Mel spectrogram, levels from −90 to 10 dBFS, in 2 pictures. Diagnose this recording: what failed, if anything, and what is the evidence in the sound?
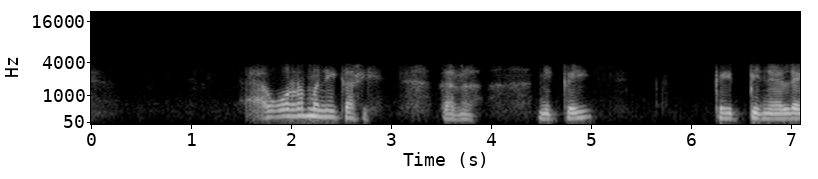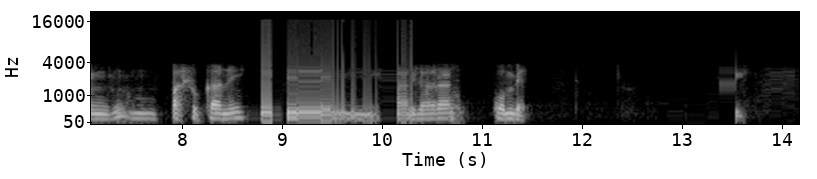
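At the codec stage, the whole speech clip has passed through the iLBC codec. Nothing sits below about 150 Hz or above 3.5 kHz. The voice is plainly rough and synthetic. Its frame-by-frame character fits iLBC's 20 ms mode at 15.2 kbps.

From 8.64 to 10.28 s and again from 12.76 to 14.16 s, the voice collapses into a rigid 50 Hz metallic buzz. That is robotic sound from repeated short buffers. A 50 Hz pitch means 20 ms chunks are being replayed, and most of the real audio in those spans is skipped. The likely cause is a driver or buffer underrun.

Between 10.60 and 10.82 s, lost iLBC frames cause a network-stage fault. About 160 ms of audio is missing across 200 ms. The longest run is well under a tenth of a second. This points to about eight dropped 20 ms frames. The decoder fills each gap with a held, breathy repeat, then recovers almost at once.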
